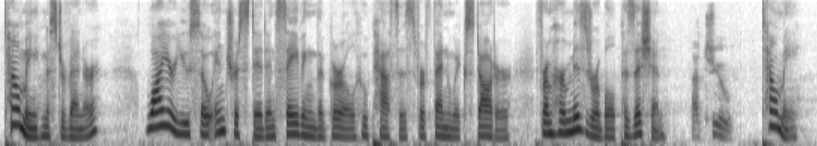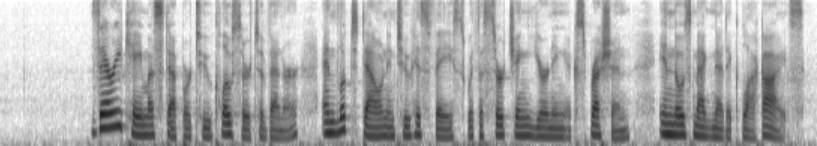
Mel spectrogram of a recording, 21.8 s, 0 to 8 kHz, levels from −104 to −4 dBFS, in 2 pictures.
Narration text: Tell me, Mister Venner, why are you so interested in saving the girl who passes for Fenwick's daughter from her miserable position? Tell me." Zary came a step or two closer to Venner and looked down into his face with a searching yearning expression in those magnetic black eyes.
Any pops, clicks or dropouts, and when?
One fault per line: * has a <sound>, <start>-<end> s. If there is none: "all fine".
* has a sneeze, 9.2-9.8 s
